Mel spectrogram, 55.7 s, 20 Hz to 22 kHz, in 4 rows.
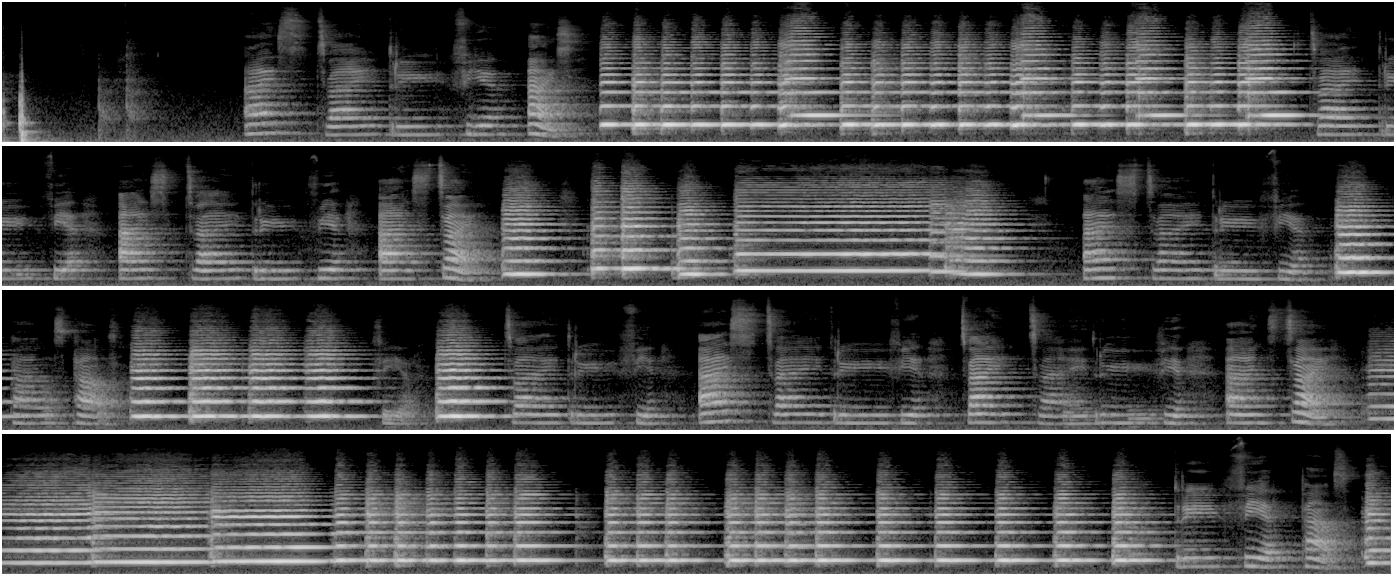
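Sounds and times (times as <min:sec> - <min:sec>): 
violin in a children's orchestra: 0:06.0 - 0:13.2, 0:18.9 - 0:24.2, 0:27.2 - 0:28.2, 0:29.1 - 0:31.6, 0:32.2 - 0:33.0, 0:41.5 - 0:53.5, 0:55.4 - 0:55.6.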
